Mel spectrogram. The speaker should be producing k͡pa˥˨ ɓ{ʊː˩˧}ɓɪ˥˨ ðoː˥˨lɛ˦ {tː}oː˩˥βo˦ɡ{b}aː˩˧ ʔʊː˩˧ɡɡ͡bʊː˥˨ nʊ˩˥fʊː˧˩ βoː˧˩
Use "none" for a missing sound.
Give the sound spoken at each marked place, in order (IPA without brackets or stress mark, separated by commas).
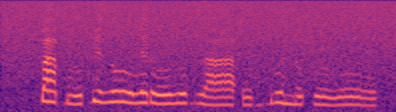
ʊː˩˧, ɾ, ð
